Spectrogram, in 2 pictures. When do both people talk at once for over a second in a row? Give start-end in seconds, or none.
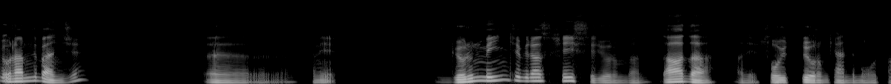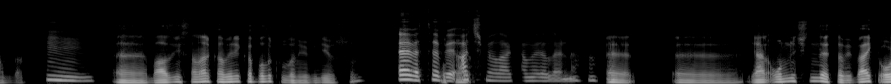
none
